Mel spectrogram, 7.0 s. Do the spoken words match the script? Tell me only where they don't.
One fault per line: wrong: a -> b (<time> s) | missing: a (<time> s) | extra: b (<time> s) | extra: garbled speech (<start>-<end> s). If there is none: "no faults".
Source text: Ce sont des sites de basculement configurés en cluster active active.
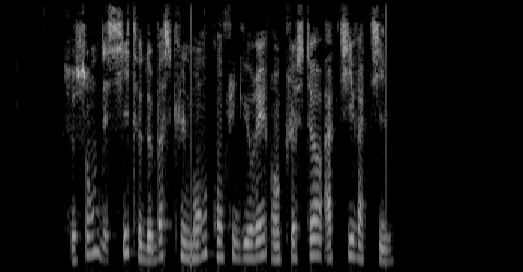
no faults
